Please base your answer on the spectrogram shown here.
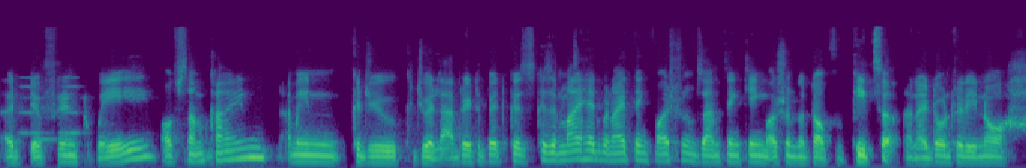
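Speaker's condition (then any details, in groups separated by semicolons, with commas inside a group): No condition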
